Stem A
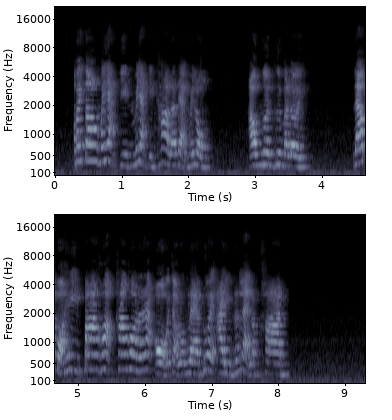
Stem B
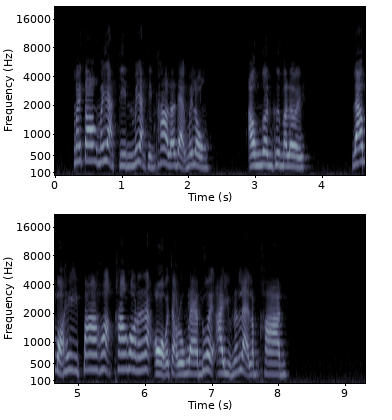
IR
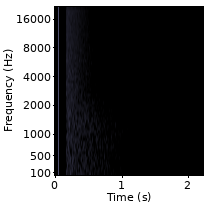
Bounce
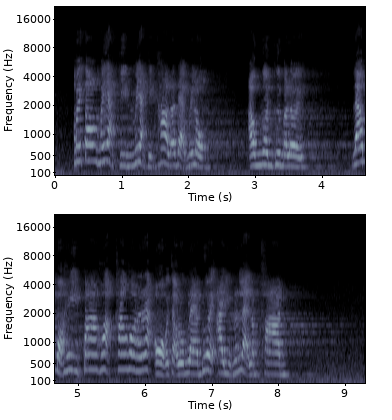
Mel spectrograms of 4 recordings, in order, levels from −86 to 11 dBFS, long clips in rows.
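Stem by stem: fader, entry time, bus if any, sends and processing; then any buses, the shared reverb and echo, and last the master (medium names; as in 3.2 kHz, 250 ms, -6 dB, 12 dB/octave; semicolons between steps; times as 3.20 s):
+2.0 dB, 0.00 s, send -5 dB, compression, threshold -31 dBFS, peak gain reduction 12.5 dB; auto duck -10 dB, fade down 0.25 s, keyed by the second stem
-1.0 dB, 0.4 ms, no send, hum 60 Hz, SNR 30 dB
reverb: on, RT60 2.8 s, pre-delay 118 ms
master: none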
